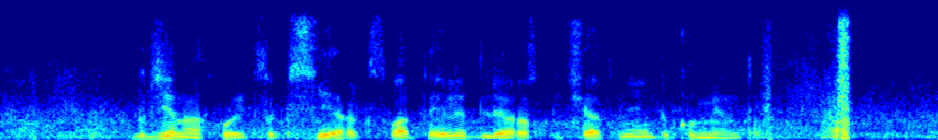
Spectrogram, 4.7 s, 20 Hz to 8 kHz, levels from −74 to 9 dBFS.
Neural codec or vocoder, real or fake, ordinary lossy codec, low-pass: codec, 24 kHz, 6 kbps, HILCodec; fake; Opus, 16 kbps; 7.2 kHz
